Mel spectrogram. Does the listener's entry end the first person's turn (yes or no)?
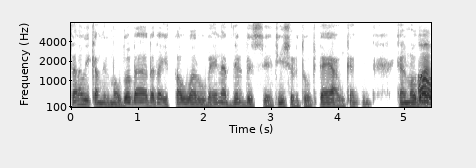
yes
